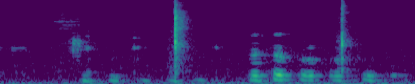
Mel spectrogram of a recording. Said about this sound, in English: Snap your fingers.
